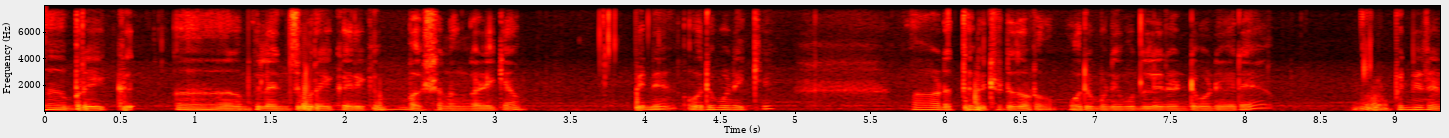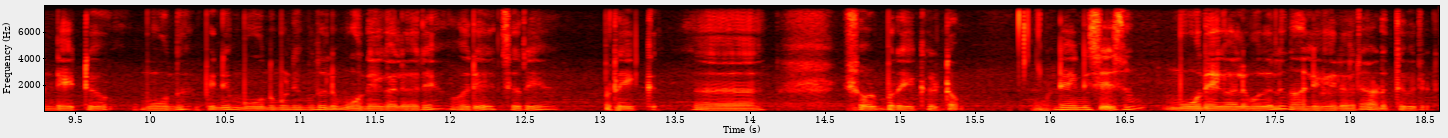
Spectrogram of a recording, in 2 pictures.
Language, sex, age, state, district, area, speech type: Malayalam, male, 18-30, Kerala, Palakkad, rural, spontaneous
